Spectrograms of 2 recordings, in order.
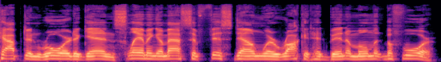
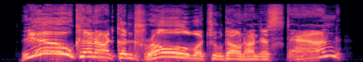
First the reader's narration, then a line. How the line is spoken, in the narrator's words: the captain bellowed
